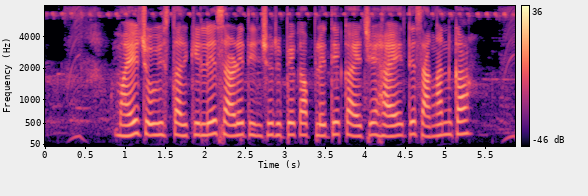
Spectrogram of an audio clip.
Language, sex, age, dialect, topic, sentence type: Marathi, female, 18-24, Varhadi, banking, question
